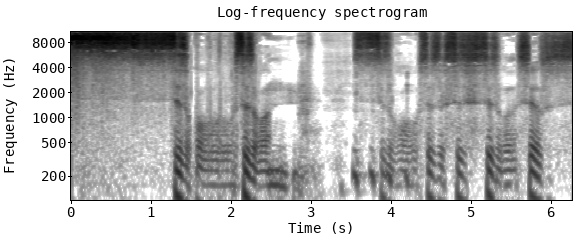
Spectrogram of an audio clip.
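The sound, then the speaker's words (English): A voice imitates the sizzling hiss of a hand burnt on a desk lamp light bulb, a loud, breathy rush held for over a second, followed by talking with a few more short sibilant bursts between words. “Sizzle.”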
